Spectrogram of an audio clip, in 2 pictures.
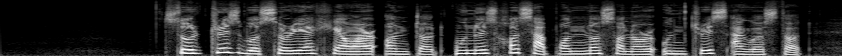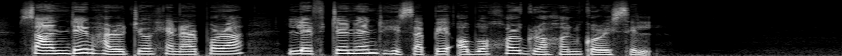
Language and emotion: Assamese, neutral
